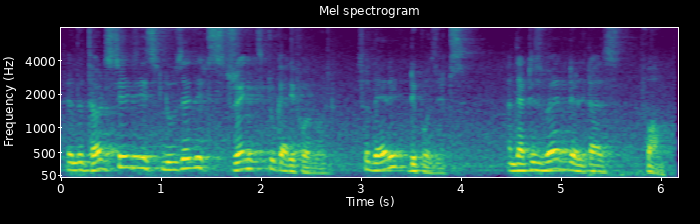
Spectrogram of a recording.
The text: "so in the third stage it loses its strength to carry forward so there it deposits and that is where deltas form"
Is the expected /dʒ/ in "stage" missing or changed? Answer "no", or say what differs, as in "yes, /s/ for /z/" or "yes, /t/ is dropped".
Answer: no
